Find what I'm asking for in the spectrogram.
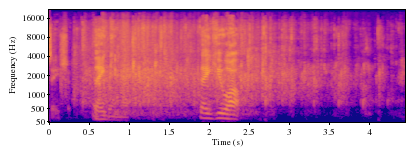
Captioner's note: applause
